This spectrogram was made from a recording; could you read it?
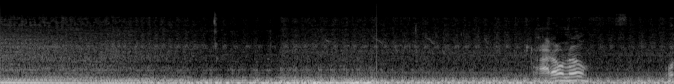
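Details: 2013 Chevy Tahoe V8 (ex-police, with DOD) stumbling at idle with an irregular low pulse; scanner shows multiple-cylinder misfire, throttle position sensor, cylinder 1 and 4 deactivation codes; good oil pressure; owner suspects a bad DOD lifter, unconfirmed.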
